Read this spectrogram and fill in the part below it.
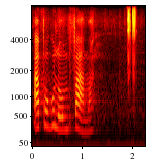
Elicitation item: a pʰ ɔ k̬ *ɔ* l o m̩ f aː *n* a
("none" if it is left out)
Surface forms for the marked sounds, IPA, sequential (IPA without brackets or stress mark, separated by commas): u, m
